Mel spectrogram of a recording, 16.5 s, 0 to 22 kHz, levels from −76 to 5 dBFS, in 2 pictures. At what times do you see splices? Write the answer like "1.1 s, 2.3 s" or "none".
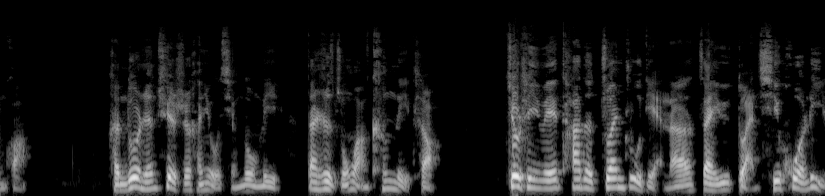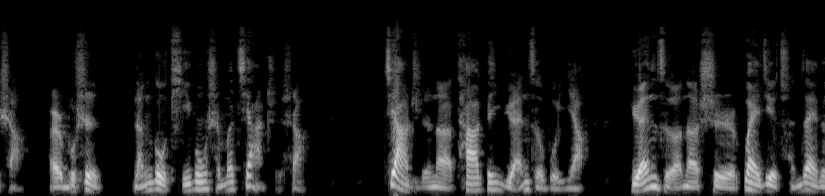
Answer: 0.9 s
